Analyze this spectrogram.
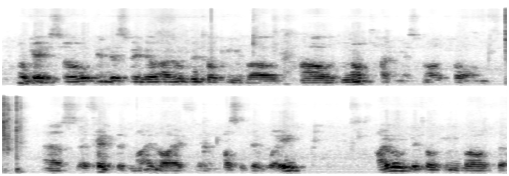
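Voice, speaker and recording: Against noticeable background noise, a man with a Norwegian accent talks at a moderate pace. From Norway. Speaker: outdoor vlogger. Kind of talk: casual vlog monologue. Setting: outdoors in woods. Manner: halting, many fillers.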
